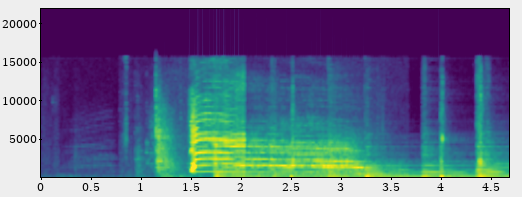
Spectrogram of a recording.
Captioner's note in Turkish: Çığlık atıyor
